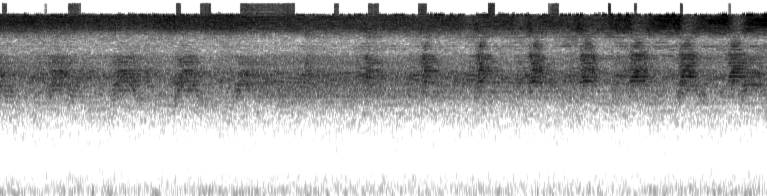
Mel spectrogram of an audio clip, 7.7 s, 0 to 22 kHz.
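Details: High, ringing insect chorus from grass insects on Achasan, recorded on an S20 Ultra phone, with a pulsing layer of chirps about twice per second that becomes sharper in the second half.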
